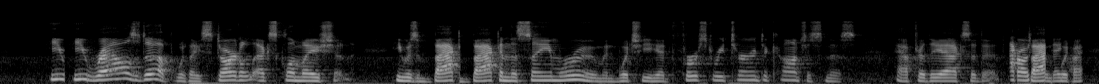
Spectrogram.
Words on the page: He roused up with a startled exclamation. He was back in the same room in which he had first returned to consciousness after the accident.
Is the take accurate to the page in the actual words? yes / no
no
